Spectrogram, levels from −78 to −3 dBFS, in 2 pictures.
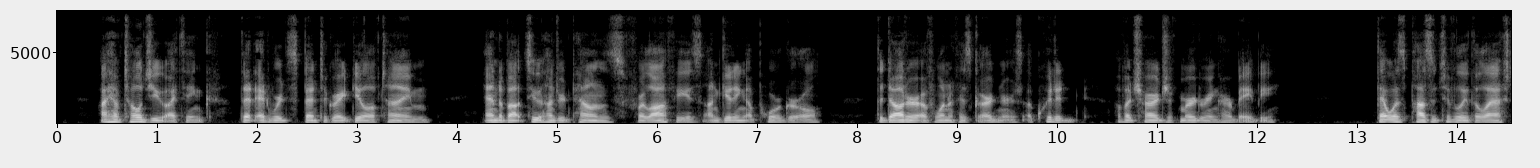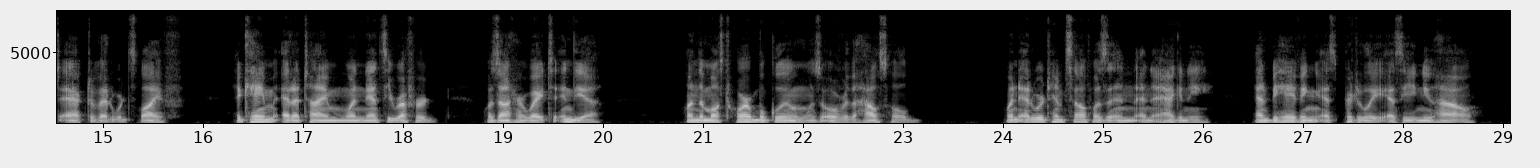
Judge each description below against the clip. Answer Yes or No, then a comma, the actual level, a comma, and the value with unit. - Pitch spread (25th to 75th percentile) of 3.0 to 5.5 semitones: No, narrow, 2.6 semitones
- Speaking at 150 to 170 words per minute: No, average, 185 wpm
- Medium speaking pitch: No, low, 105 Hz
